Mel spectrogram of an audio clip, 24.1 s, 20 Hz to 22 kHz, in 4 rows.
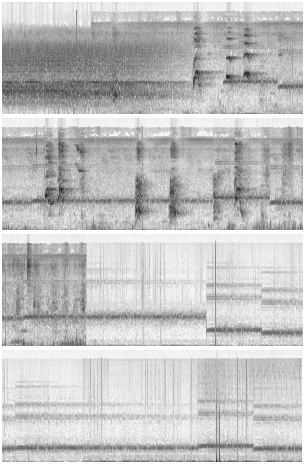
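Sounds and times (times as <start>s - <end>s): dogs barking and yipping: 3.8s - 5.8s, 6.8s - 8.0s, 8.6s - 13.8s.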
